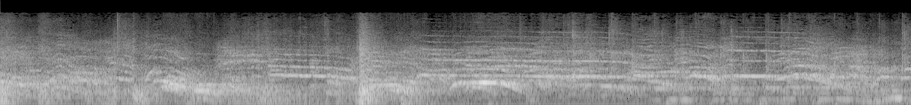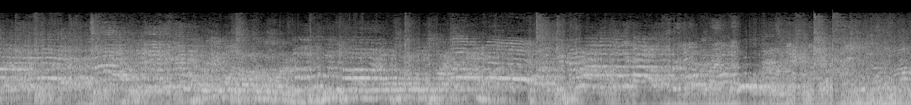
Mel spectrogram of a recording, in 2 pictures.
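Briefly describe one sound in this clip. A crowd in an echoing hall shouts and cheers throughout.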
